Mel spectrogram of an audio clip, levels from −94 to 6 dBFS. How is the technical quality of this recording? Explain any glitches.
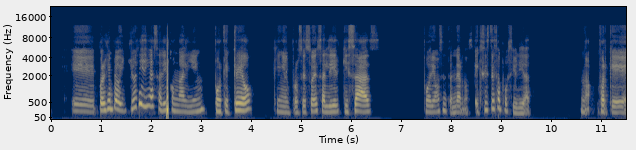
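The recording has three short glitches, each a corrupt frame decoded: bits inside compressed frames were damaged, and the decoder played those frames anyway. Misread gains and codes pushed energy into the wrong frequencies for the length of each spoiled frame. From 2.32 to 2.41 s, a couple of frames produce a loud glitch. At 4.69 s, a single frame leaves a faint glitch. From 8.88 to 8.94 s, a few frames give a quieter glitch.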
